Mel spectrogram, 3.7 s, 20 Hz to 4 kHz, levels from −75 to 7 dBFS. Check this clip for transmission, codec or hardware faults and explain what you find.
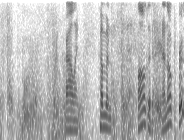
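Two related faults, both traceable to the sender's voice-activity handling, run through the clip. Audio is band-limited with nothing above 4 kHz, which fits a narrowband G.711 call path.

Sound dropped by the voice detector occurs at 0.00–1.32 s, 2.22–2.76 s, 2.92–2.96 s and 3.06–3.24 s. The sender's voice detector likely misjudged quiet or trailing speech as background and stopped transmitting, so the receiver substituted comfort noise. Real sound vanishes under flat hiss: about 940 ms is lost in the first stretch, 340 ms in the second, and the whole 40 ms and 180 ms of the last two.

Comfort noise in place of the background appears at 1.56–2.00 s and 3.48–3.58 s. During pauses the sender likely switched to discontinuous transmission, and the receiver synthesised noise roughly matched to the background. 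The textured room noise gives way to a smooth, featureless hiss at nearly the same level, only about 1 dB different. The background sits about 20 to 24 dB below the loud passages, and the swap is mainly a change in character rather than level.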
